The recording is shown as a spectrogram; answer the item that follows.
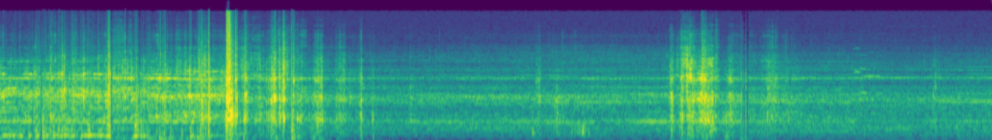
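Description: Potato harvester running, with potatoes knocking and clattering together as they are sorted and drop into the bin: busy clatter for the first five seconds or so, then a quieter steady running sound with another short burst of knocking about ten seconds in.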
